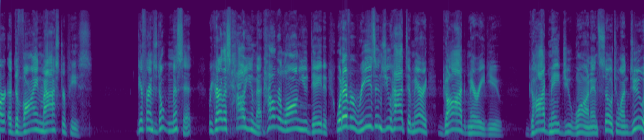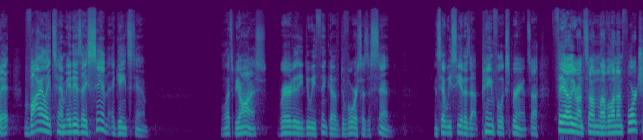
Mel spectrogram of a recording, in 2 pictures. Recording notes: A sermon from FBC Church in Cobourg,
